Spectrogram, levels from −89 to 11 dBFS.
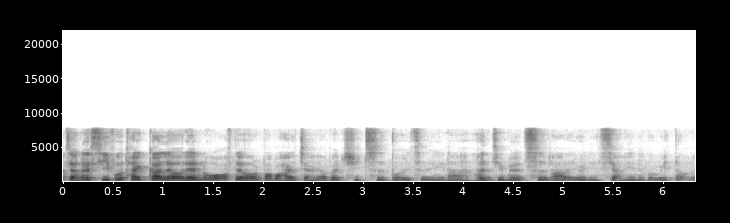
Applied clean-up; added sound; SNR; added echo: none; none; none; none.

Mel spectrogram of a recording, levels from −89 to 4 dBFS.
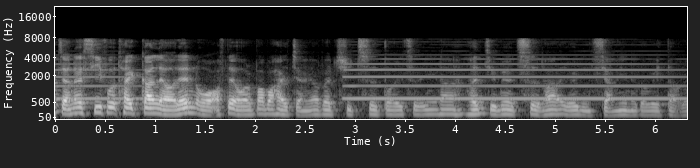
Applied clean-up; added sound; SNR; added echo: none; Wind instrument, woodwind instrument; 12 dB; none.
